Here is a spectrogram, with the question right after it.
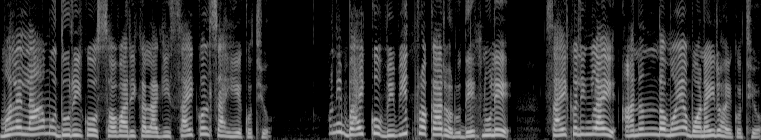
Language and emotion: Nepali, happy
